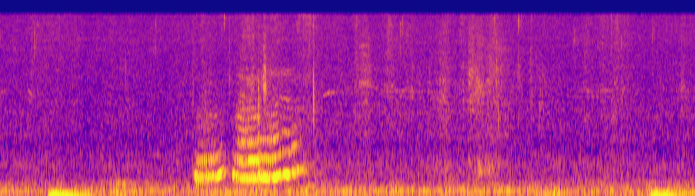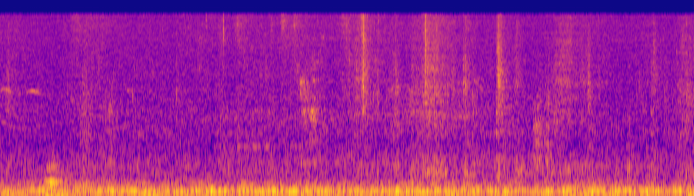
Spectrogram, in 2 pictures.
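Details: Mother cat with her kitten gives one drawn-out, wavering meow early on, rising then falling in pitch, followed by a soft murmur; a steady low hum fills the rest.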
